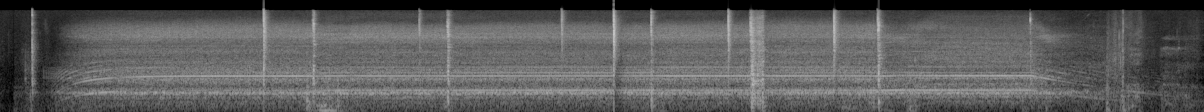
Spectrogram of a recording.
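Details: Cheap Chinese handheld arc (stick) welder running again after its thermal trip reset. Steady fan-like hum with even high tones and a few sharp crackles, then winding down. It is operating normally.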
